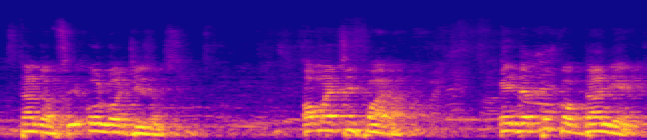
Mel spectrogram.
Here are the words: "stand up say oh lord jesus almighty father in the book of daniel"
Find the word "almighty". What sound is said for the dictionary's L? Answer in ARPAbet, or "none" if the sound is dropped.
none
